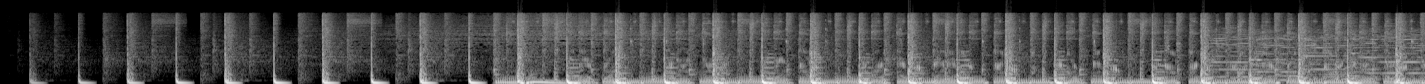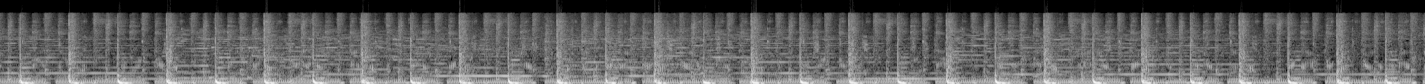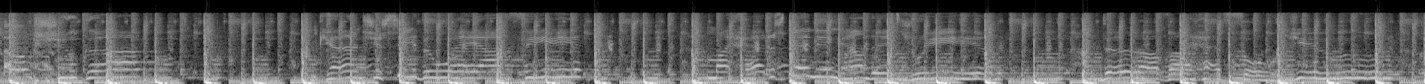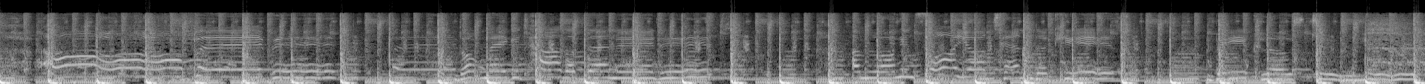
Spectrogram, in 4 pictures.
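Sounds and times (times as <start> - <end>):
drum loop at 123 bpm: 0.1 - 56.9.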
